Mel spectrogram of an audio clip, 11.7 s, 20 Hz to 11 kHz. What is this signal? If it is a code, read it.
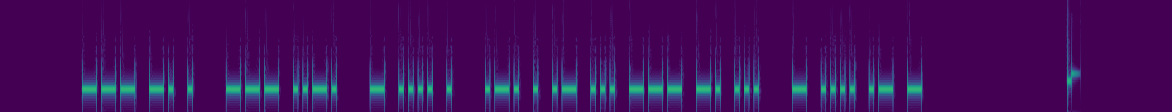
Morse code, heard as a keyed tone, about 25 wpm, 700 Hz. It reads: ONE OF THE REASONS THAT
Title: Sets of 5 Words Encore 25wpm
